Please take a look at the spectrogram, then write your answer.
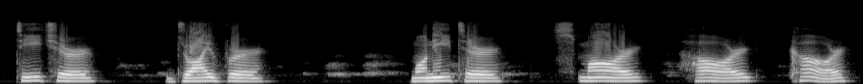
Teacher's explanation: the R sound is pronounced clearly whenever it appears in a word, regardless its position. It means that the speakers of the rhotic pronunciation will articulate the R sound, whether it is before or after a vowel or a consonant sound.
